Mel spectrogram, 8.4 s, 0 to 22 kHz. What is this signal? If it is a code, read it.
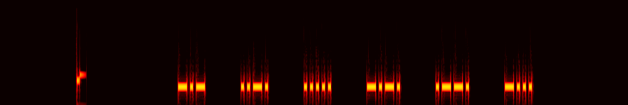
Morse code, heard as a keyed tone, about 30 wpm, spaced as for 14 wpm, 700 Hz. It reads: KF5CPB
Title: USA Call Signs - 6 Characters - 4x Character Spacing - 30wpm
